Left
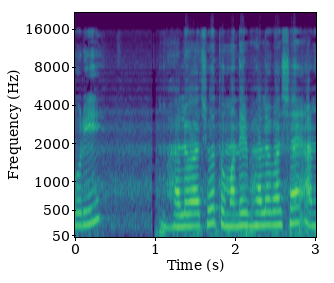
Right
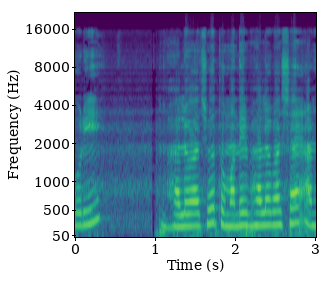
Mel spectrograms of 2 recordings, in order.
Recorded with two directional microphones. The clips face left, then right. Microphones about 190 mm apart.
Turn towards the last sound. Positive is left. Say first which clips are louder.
# right 2 dB
turn(degrees=-40)  # may be behind; listen again after turning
